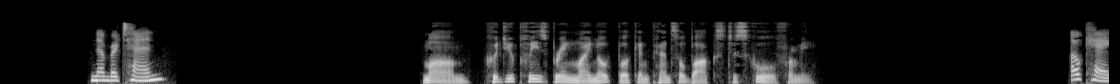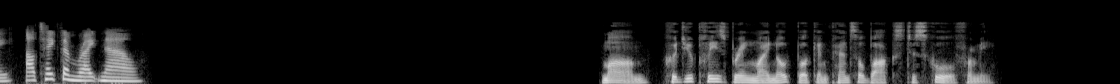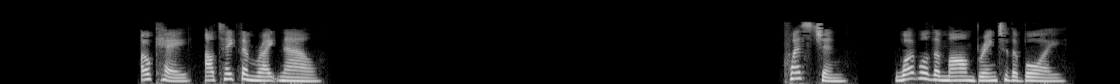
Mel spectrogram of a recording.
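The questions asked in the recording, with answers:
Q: What will the mom bring to the boy?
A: His notebook and pencil box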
